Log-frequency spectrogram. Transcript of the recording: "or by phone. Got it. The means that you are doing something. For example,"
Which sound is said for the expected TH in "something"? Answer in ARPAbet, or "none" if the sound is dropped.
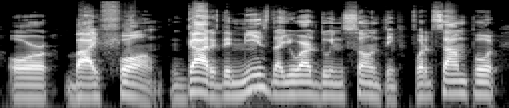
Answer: T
